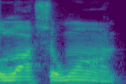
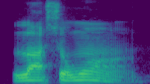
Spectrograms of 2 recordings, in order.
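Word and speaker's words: לָשׁוֹן: Could you pronounce that again, please? Which that? The last you said Lasha. Oh, Lashawan. LA. It's in the Strong's H3956. H3956, and it's called Lashawan.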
